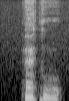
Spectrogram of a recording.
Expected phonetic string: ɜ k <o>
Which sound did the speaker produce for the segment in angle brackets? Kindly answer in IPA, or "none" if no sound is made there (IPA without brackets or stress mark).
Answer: u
